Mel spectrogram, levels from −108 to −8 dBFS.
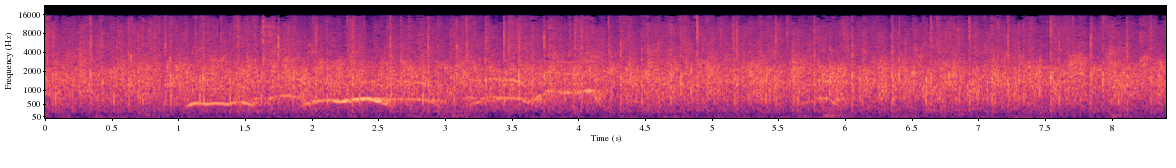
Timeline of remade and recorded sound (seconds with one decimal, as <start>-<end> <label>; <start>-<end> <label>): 0.0-7.5 recorded; 7.5-8.0 remade; 8.0-8.4 recorded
